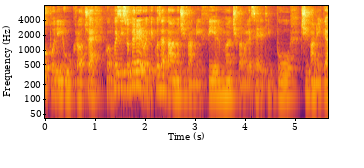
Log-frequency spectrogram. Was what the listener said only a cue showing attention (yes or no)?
yes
